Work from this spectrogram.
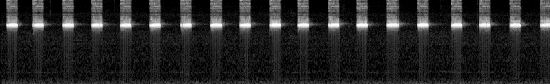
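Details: Lone cricket chirping: a long regular series of bright, shrill pulsed chirps, a little over two per second, steady in pitch and loudness, with a faint low hum beneath.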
